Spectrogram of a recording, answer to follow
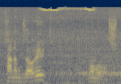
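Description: A man speaking, with a steady low hum underneath.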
